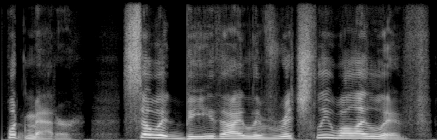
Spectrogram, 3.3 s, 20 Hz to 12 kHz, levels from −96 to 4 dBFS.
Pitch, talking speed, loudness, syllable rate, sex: 165 Hz, 220 wpm, -17 LUFS, 5.2 syllables/s, male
